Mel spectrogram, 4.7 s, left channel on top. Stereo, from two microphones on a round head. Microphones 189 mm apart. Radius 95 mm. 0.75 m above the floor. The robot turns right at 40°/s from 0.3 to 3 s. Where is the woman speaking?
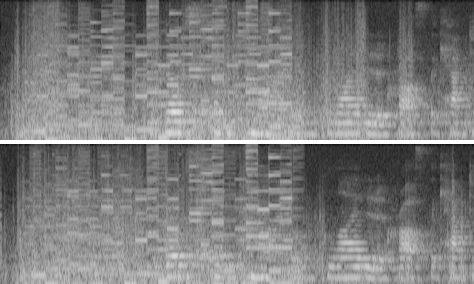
120° left, 1.0 m; by 4.8 s straight behind, 1.0 m.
